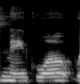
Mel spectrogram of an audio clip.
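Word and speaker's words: Meiguo (美国): In Mandarin, the word for America is Meiguo, which literally translates into first character, beautiful, second character, country.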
